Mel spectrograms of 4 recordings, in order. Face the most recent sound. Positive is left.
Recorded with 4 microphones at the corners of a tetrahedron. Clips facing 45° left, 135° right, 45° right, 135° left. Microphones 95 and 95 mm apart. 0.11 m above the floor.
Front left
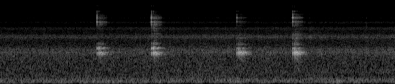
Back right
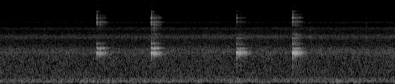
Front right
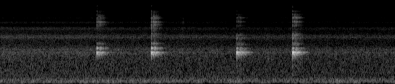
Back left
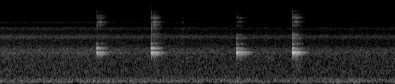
turn(degrees=-105)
